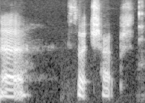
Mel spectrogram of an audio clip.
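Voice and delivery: drops to a slow whisper; hushed conspiratorial whisper; whispered aside. Real, not acted. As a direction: breathe the punchline under your voice. Whispered aside about feminist shirts.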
